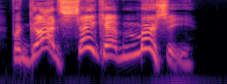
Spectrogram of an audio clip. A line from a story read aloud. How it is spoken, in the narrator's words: he shrieked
